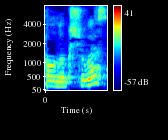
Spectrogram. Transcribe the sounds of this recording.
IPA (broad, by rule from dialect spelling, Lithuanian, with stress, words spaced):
oː lˠʊkˈʃʲuɔs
